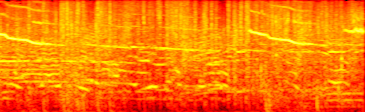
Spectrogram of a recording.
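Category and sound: sound effect, fireworks going off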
